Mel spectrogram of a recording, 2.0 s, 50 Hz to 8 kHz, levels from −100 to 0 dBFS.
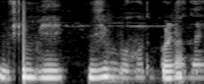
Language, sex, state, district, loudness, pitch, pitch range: Hindi, female, Uttar Pradesh, Etah, -20 LUFS, 215 Hz, 210-225 Hz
